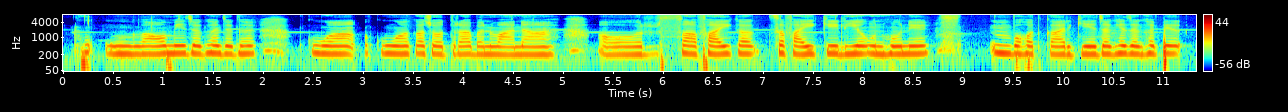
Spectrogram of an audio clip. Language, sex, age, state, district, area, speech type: Urdu, female, 18-30, Uttar Pradesh, Mirzapur, rural, spontaneous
